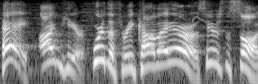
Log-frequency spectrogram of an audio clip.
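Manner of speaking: high, sudden, out-of-nowhere mock announcement.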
